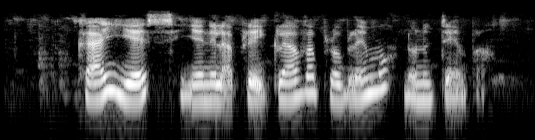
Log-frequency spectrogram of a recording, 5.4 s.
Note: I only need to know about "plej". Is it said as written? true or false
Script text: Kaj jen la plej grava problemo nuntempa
true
